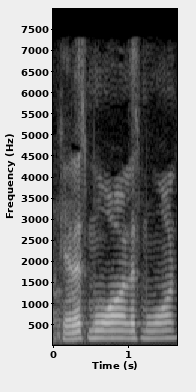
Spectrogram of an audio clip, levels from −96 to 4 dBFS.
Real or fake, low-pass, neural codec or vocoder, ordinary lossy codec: real; 7.2 kHz; none; AAC, 32 kbps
